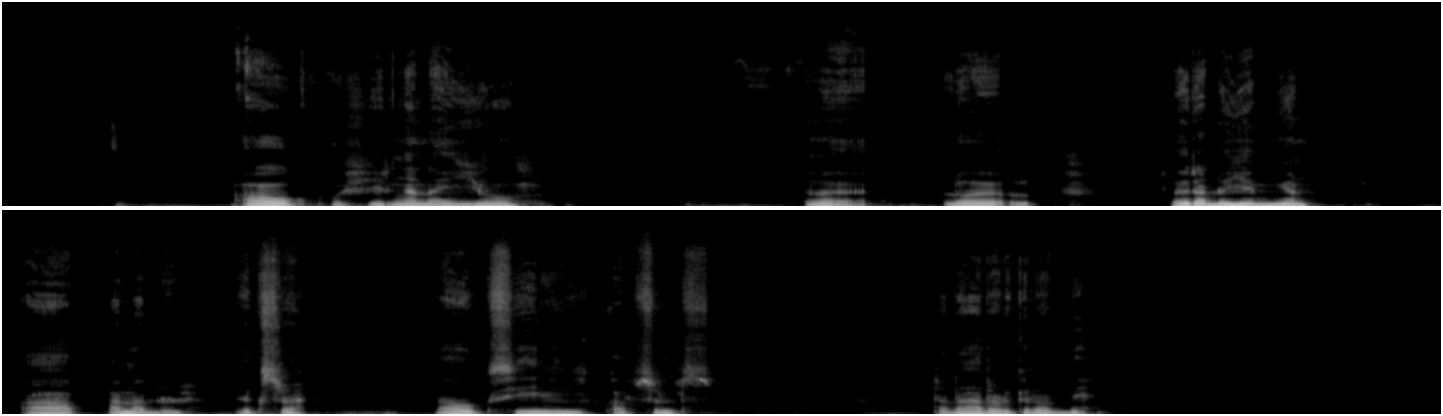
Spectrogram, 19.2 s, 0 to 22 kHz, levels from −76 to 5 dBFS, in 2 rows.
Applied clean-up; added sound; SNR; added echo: neural mask model Resemble Enhance denoiser.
